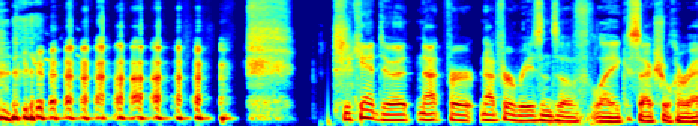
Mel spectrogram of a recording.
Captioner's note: laughter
